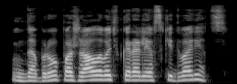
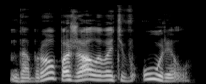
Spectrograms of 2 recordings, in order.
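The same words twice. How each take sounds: First: Loud welcome rising at the end; loud herald welcome. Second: Loud welcome falling at the end; loud herald welcome. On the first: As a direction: proclaim it with a lift. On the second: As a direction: proclaim it and close it down. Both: Acted.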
